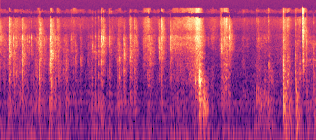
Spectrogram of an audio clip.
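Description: Faint rustling of plastic bags and paper packaging being rummaged through by hand, with one brief louder noise about four seconds in.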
